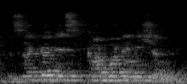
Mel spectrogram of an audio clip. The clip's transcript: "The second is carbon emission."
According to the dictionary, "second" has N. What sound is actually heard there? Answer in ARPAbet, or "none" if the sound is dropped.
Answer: none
